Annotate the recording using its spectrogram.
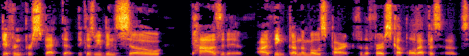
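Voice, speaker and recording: Speaking at a fairly quick pace, a man talks with a northeastern US accent. The sound is dry and close, with no echo. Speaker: podcast host.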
